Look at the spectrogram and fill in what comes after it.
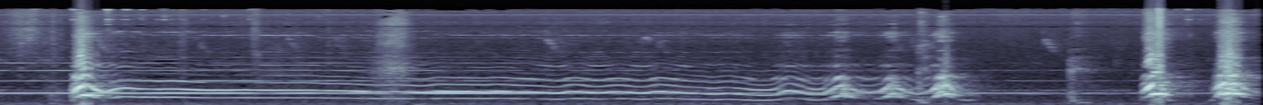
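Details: Dog howling along with a siren, one sustained, slightly sagging howl that breaks into quick wavering undulations near the end, over a constant steady tone, with sharp loud bursts and background music.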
